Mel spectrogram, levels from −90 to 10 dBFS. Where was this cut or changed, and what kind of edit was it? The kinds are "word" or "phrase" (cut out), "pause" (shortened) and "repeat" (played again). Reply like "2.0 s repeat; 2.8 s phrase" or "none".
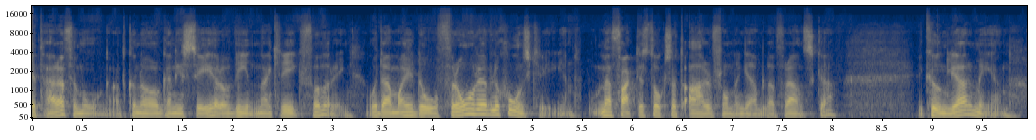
5.5 s pause

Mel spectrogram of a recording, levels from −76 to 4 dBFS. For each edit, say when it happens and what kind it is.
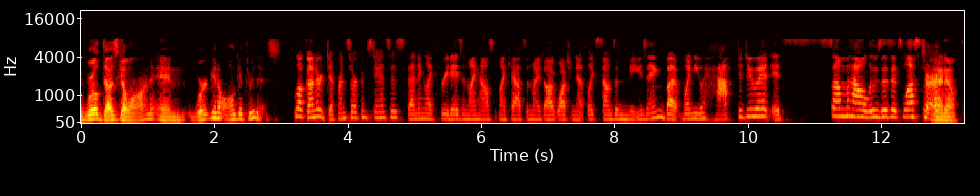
none

